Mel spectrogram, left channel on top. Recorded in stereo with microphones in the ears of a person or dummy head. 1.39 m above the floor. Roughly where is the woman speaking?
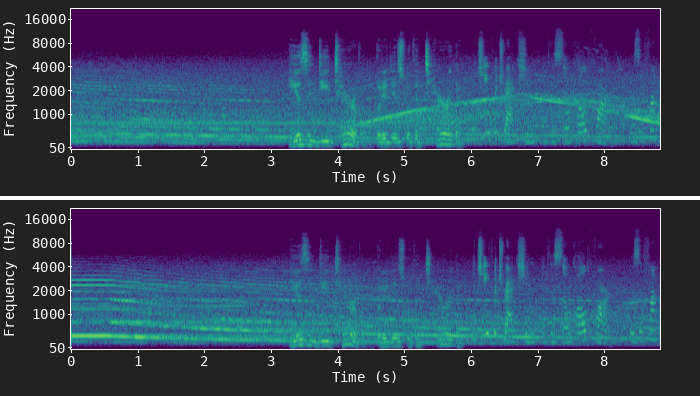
Right.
